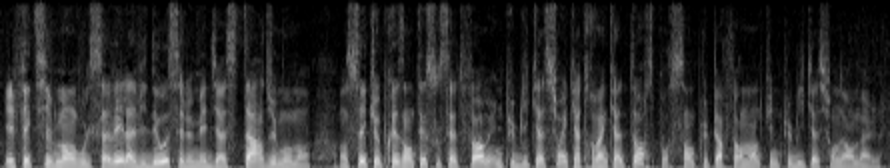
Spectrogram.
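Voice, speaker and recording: A man's voice: a little high, expressive, fairly quick, hardly any pauses, a little mellow, no echo. A man giving a scripted corporate presentation as a video producer.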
